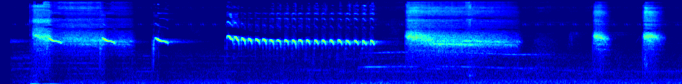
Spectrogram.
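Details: Greater green leafbird, called cucak ijo geger geden, singing a varied phrase: high whistled notes, a fast even rattle-like trill of about twenty pulses, then bright buzzy bursts and short sharp chips.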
